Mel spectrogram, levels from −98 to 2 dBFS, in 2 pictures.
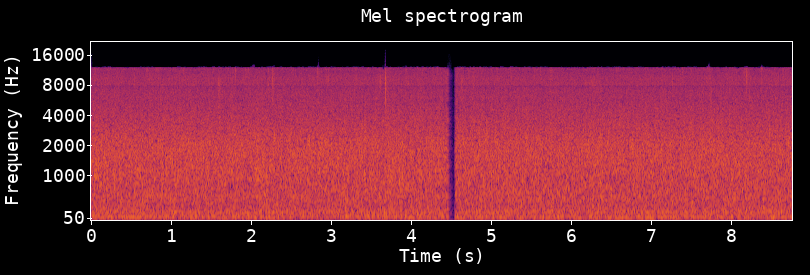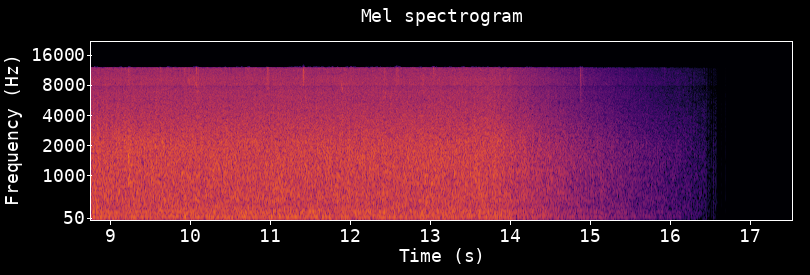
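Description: At 4.45 to 4.56 s, a burst of packet loss: a run of packets never arrived in time, so the receiver stretched the last sound for about 83 ms while fading it down, leaving a held, decaying smear before the sound resumes with roughly 80 ms skipped.

From 13.8 s to the end, truncation distortion on a fade: the fade-out that begins around 13.8 s was processed with too little resolution and no dither, consistent with a roughly 9-bit stage. From 14.10 s the tail turns gritty.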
